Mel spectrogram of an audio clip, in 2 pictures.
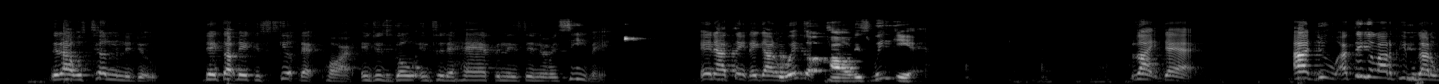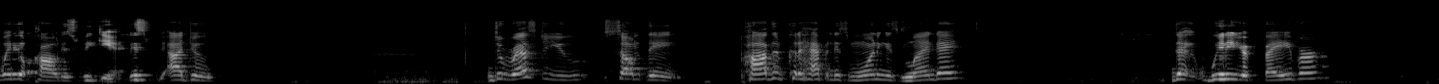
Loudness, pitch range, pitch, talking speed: -30 LUFS, 190-300 Hz, 235 Hz, 145 wpm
